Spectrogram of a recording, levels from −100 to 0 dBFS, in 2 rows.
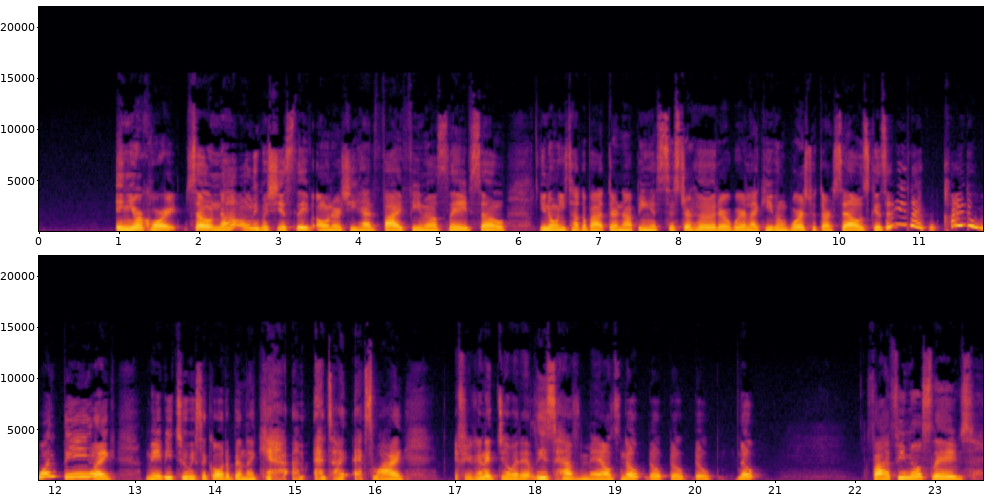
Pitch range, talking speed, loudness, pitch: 190-245 Hz, 190 wpm, -19 LUFS, 215 Hz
